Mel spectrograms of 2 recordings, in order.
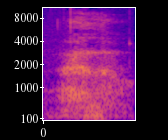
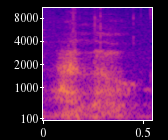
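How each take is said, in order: Both takes have the same delivery.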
